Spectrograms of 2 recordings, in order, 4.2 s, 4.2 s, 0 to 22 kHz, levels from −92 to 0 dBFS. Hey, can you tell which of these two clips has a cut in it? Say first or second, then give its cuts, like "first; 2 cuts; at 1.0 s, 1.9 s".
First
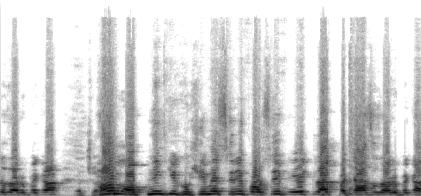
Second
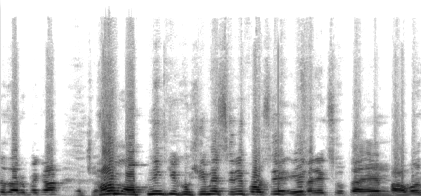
second; 1 cut; at 3.0 s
